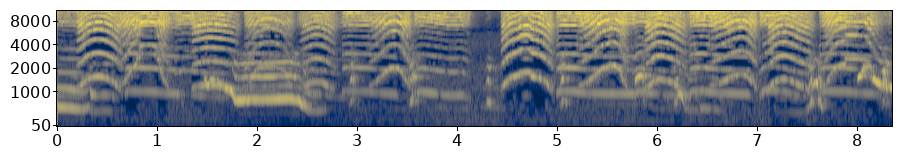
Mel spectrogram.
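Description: Several puppies howl together in high, wavering, overlapping wails that rise and fall.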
